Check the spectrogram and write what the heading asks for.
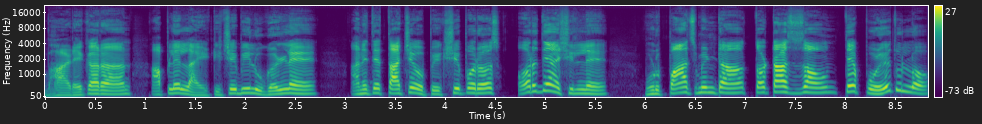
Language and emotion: Goan Konkani, surprised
